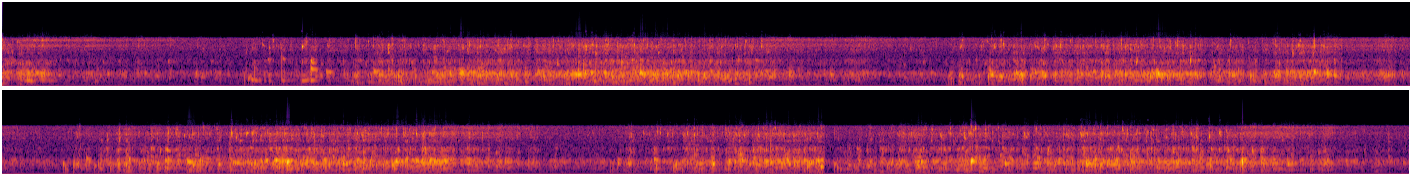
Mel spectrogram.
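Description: Scuba divers' exhaled air bubbling from their regulators, heard underwater: bubbly surges a few seconds long that come and go in a breathing rhythm, roughly every five seconds.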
